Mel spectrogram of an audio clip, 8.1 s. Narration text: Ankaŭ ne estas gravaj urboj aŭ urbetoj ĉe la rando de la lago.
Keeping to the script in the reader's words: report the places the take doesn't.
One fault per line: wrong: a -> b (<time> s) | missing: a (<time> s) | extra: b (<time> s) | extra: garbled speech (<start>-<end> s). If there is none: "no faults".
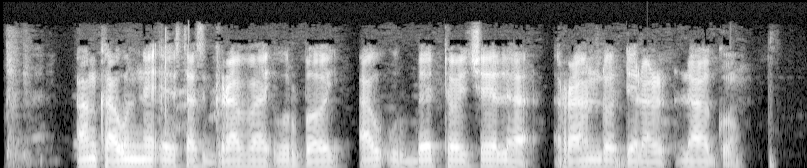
no faults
